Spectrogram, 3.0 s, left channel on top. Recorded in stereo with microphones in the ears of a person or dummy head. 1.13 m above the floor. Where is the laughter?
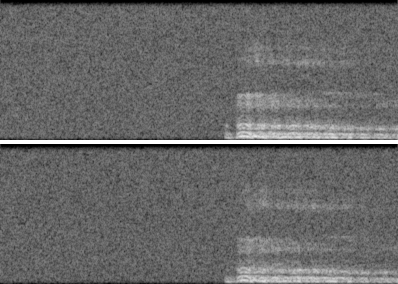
40° left (ahead or behind), 4 m; by 3.0 s 30° left (ahead or behind), 5.5 m.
